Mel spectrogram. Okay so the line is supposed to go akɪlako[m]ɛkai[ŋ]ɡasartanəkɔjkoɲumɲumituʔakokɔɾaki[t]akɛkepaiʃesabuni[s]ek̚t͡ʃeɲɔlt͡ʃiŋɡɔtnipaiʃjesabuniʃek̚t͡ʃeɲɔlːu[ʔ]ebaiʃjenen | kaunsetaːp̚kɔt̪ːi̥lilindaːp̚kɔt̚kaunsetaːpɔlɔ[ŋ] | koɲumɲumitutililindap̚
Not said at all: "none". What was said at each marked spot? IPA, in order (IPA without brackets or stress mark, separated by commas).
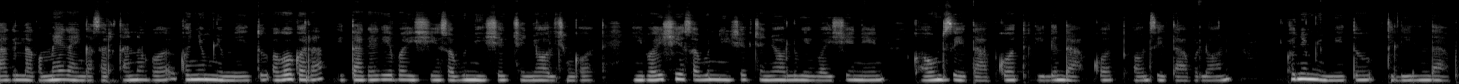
m, ŋ, t, ʃ, k, n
